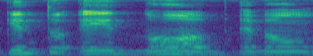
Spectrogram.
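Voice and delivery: usual speaking voice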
